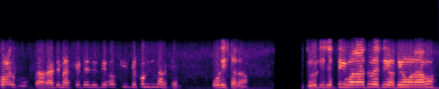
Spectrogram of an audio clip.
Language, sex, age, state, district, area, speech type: Odia, male, 45-60, Odisha, Sambalpur, rural, conversation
